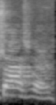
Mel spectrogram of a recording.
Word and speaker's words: Strasburg: How do you pronounce that? Strasburg.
